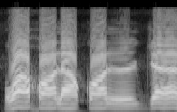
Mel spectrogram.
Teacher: Panjangkan jarnya dulu enam harakat baru masuk ke nun. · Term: mad lazim, mad lazim kalimi musaqqal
